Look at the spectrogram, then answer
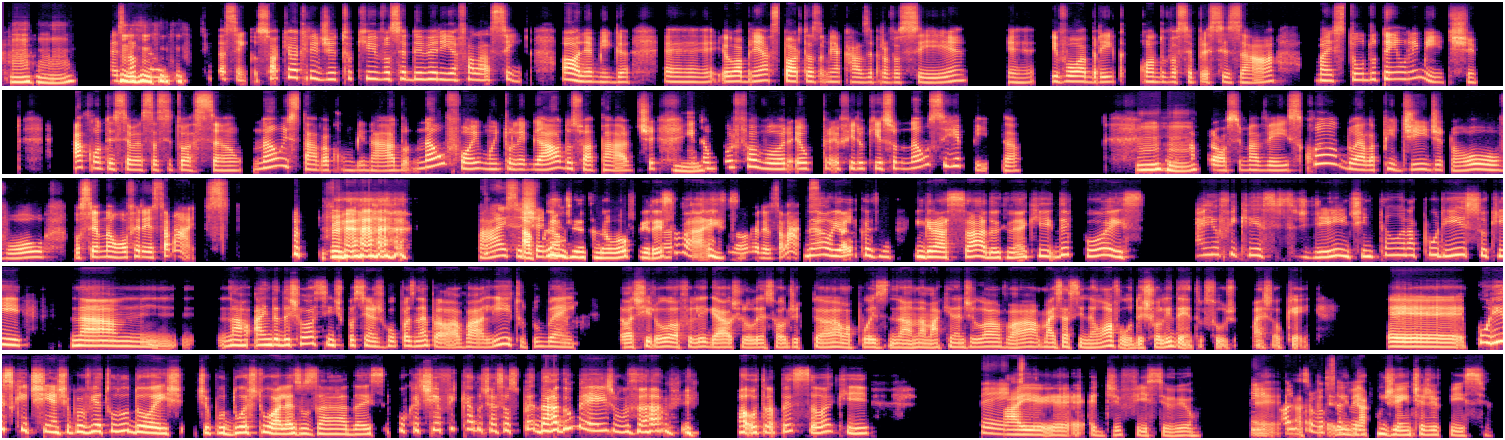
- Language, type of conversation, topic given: Portuguese, advice, Como lidar com um conflito com um amigo que ignorou meus limites?
- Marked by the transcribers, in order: chuckle; tapping; chuckle; laugh; other background noise; laughing while speaking: "mesmo, sabe"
